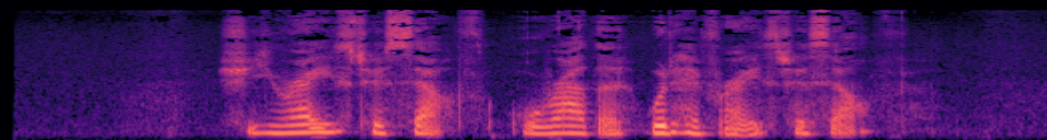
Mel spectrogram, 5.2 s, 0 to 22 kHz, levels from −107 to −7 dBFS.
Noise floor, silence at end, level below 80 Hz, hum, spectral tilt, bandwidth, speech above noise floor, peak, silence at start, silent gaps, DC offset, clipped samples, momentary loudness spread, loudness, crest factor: -72 dBFS; 0.7 s; -86 dBFS; none; -4.5 dB/octave; 16 kHz; 36 dB; -18 dBFS; 1.1 s; none; under 0.1%; under 0.1%; 11 LU; -36 LUFS; 20 dB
